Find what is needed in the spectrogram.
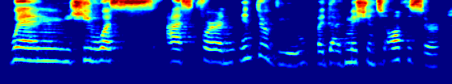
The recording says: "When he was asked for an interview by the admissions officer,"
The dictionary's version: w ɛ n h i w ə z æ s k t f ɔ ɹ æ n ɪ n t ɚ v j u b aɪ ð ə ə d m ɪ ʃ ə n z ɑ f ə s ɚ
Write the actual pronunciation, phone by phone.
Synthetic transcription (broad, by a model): w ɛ n h i w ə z æ s k t f ɔ ɹ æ n ɪ n t ɚ v j u b aɪ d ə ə d m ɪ ʃ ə n s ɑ f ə s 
